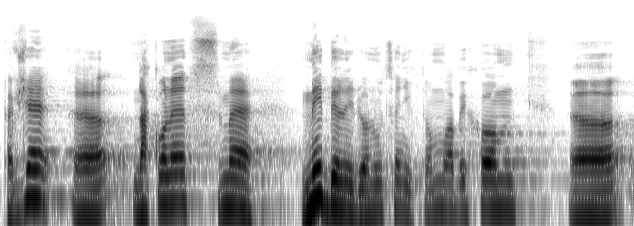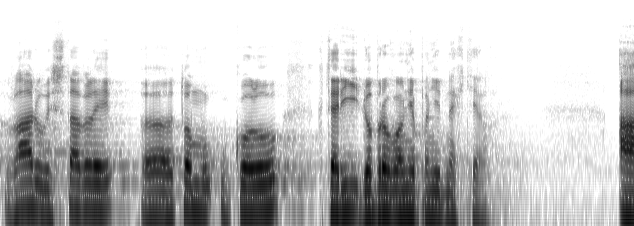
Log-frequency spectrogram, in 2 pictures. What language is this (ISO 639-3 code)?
ces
